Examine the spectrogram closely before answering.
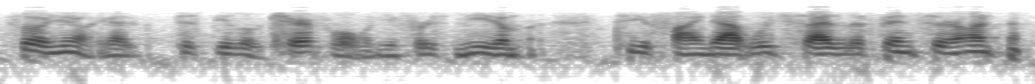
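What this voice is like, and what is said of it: Strained, worn-out low voice. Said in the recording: “my voice is kind of shot ... I noticed you were speaking rather low today ... I lost my voice”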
